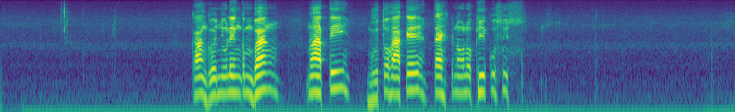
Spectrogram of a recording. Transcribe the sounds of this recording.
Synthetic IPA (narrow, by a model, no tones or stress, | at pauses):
kaŋɡoɲulɪŋkəmbaŋ | mlat̪i | mbṳt̪ʊɦaket̪ɛknoloɡ̥ikusʊs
